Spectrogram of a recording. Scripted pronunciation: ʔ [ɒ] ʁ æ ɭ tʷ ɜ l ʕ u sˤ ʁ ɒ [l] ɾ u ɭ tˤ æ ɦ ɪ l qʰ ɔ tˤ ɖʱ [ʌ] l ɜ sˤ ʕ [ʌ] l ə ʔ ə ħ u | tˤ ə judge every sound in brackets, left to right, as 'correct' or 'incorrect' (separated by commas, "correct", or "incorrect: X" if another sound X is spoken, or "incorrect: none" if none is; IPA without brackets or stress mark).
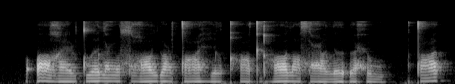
correct, correct, incorrect: ɒ, correct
